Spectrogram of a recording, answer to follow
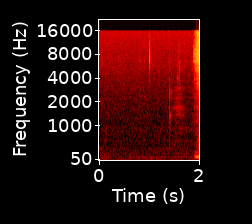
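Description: Near silence: quiet room tone in a pause between spoken sentences, with two faint short clicks about a second in. A man's voice starts again right at the end.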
